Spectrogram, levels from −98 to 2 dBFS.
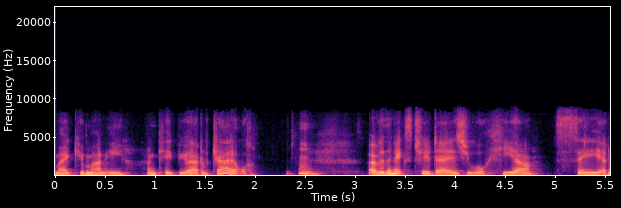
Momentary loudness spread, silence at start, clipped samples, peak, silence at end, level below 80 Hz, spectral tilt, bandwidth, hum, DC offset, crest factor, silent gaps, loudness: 10 LU; 0 s; under 0.1%; -2 dBFS; 0 s; -68 dBFS; -6 dB/octave; 8.8 kHz; none; under 0.1%; 20 dB; none; -22 LUFS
